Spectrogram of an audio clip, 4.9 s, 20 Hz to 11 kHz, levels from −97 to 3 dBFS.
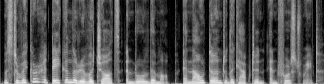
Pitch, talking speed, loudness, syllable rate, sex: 220 Hz, 245 wpm, -16 LUFS, 5.7 syllables/s, female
